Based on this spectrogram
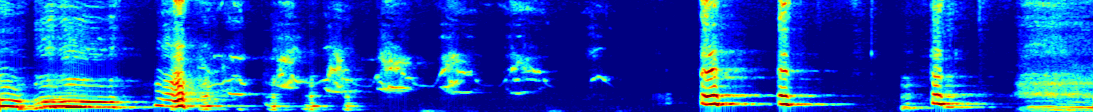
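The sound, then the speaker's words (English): People make a string of short, breathy 'ooh' hooting sounds while saying the word 'oocytes', in imitation of owls, the voiced bursts coming in quick irregular runs with laughter mixed in, fairly loud. “We sound like owls.”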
